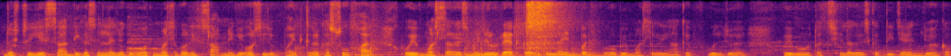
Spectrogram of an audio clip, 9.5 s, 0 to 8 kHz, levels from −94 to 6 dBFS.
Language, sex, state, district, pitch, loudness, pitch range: Hindi, male, Bihar, Saharsa, 135 Hz, -21 LUFS, 130-140 Hz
